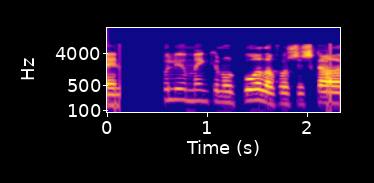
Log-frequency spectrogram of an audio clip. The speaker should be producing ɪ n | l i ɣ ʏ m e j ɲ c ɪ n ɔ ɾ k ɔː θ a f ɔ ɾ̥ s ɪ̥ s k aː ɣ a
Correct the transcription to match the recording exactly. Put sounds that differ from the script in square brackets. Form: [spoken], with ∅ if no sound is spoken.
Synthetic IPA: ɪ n | l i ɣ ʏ m e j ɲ c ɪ n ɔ ɾ k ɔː [ð] a f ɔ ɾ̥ s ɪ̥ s k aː [ð] a

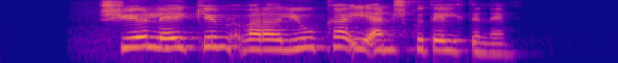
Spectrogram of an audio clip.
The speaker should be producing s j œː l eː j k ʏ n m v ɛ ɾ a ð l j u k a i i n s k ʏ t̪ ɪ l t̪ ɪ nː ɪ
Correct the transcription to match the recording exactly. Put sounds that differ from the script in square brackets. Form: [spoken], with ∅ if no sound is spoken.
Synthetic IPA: s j œː l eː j [c] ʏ [∅] m v [a] ɾ a ð l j [uː] k a i [ɛ] n s k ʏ t̪ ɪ l t̪ ɪ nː ɪ

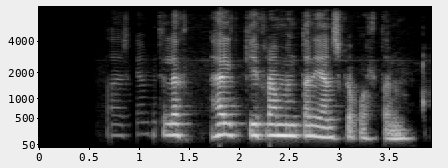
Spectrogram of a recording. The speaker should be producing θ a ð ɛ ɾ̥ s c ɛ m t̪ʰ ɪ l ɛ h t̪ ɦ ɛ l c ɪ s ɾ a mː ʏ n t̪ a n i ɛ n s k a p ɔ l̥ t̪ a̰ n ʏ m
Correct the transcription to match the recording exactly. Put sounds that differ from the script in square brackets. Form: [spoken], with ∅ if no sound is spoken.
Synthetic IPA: θ a ð ɛ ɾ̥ s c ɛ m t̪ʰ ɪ l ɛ [x] t̪ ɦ ɛ l c ɪ [f] ɾ a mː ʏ n t̪ a n i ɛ n s k a p ɔ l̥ t̪ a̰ n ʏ m

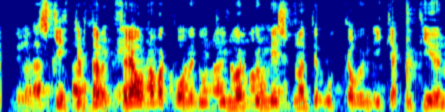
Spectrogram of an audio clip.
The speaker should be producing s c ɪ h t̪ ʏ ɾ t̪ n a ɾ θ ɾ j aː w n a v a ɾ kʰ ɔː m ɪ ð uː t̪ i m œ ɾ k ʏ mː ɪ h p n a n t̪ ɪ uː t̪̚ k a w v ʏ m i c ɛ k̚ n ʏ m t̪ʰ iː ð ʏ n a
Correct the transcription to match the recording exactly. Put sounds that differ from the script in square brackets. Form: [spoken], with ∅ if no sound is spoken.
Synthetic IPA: s c ɪ h t̪ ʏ ɾ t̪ n a ɾ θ ɾ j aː w n a v a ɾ kʰ ɔː m ɪ ð uː t̪ i m œ ɾ k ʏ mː ɪ [s] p n a n t̪ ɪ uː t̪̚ k a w v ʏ m i c ɛ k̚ n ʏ m t̪ʰ iː ð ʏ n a

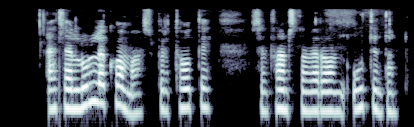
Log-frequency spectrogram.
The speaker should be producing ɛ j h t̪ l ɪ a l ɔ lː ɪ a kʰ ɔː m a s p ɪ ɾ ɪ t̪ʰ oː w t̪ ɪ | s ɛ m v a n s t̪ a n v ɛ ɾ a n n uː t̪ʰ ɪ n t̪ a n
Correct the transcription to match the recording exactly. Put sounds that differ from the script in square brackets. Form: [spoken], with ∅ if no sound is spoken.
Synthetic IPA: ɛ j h t̪ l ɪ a l [u] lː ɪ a kʰ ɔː m a s p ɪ ɾ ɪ t̪ʰ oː w t̪ ɪ | s ɛ m [f] a n s t̪ a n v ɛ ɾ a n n uː [t̪] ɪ n t̪ a n

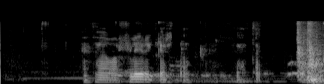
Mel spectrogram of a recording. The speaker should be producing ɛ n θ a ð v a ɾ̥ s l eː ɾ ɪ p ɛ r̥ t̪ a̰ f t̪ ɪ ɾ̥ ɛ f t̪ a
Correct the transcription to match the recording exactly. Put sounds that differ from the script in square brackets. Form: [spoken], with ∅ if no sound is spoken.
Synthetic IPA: ɛ n θ a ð v a ɾ̥ [f] l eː ɾ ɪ [c] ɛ r̥ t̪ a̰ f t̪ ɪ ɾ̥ ɛ [h] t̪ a

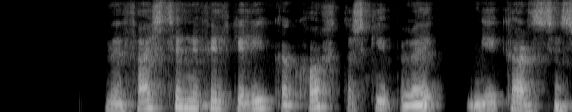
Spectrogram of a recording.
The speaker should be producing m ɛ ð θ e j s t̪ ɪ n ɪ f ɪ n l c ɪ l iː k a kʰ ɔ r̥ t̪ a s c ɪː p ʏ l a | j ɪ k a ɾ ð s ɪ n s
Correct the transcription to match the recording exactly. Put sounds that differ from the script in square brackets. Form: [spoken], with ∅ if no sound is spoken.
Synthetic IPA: m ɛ ð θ [a] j s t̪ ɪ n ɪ f ɪ [∅] l c ɪ l iː k a kʰ ɔ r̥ t̪ a s c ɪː p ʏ l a | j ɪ k a ɾ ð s ɪ n s

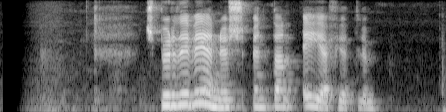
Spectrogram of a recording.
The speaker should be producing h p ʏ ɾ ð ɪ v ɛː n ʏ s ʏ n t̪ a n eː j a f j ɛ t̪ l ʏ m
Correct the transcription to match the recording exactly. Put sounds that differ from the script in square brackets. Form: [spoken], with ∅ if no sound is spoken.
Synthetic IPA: [s] p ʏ ɾ ð ɪ v ɛː n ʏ s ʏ n t̪ a n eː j a f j [œ] t̪ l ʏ m

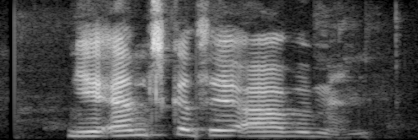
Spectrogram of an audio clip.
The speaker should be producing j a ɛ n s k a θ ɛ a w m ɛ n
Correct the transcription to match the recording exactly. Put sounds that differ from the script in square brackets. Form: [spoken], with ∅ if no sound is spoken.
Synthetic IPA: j [ɛ] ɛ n s k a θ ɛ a [v] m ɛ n

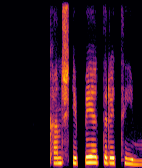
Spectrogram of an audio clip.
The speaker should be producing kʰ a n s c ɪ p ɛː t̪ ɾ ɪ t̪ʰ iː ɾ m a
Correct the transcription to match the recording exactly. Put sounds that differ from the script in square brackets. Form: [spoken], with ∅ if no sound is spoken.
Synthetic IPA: kʰ a n s c ɪ p ɛː t̪ ɾ ɪ t̪ʰ iː [∅] m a

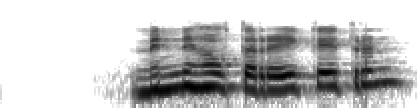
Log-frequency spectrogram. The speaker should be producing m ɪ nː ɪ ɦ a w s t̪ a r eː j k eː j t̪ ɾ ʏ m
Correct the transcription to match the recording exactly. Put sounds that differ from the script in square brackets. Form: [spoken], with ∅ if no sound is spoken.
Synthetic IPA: m ɪ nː ɪ ɦ a w [h] t̪ a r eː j k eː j t̪ ɾ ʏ [n]

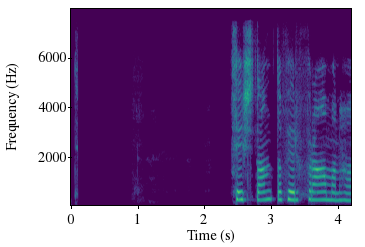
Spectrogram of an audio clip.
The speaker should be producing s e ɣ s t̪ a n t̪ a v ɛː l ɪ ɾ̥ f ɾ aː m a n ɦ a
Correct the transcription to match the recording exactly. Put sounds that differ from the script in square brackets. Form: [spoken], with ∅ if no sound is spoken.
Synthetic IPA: [θ] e ɣ s t̪ a n t̪ a [f] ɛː [ɾ] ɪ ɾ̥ f ɾ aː m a n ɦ a

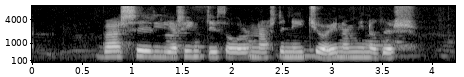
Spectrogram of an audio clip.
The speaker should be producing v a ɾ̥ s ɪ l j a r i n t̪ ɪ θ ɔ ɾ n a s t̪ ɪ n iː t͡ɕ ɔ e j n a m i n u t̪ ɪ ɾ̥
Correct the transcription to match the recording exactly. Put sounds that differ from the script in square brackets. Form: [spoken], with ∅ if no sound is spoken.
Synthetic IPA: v a [∅] s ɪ l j a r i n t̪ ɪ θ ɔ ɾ n a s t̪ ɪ n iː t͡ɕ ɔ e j n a m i n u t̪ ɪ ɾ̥

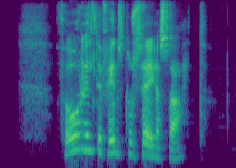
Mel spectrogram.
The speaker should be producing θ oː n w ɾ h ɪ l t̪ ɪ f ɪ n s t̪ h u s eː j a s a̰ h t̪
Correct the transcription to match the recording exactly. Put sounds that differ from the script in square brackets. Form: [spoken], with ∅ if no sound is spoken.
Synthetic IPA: θ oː [∅] w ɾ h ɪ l t̪ ɪ f ɪ n s t̪ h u s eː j a s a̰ h t̪

